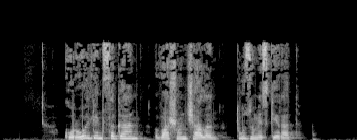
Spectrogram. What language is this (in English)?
Mari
